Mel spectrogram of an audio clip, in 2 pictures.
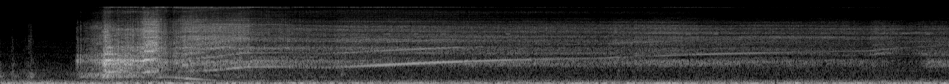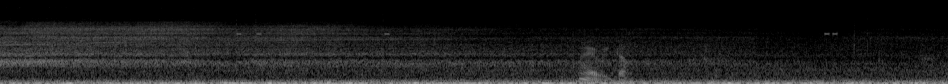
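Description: Skateboard wheels roll over rough pavement with a whirring hum that rises in pitch as it speeds up.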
